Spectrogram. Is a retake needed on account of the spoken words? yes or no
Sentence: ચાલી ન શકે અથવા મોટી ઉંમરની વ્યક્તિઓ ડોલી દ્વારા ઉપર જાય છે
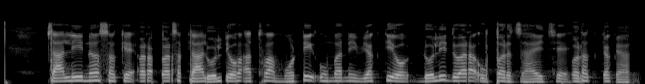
yes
